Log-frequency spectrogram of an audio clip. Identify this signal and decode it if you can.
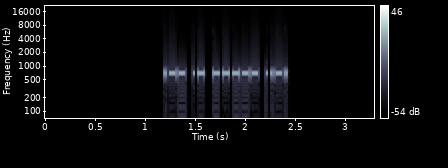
Morse code, heard as a keyed tone, about 51 wpm, 700 Hz. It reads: WA0F
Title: USA Call Signs - 3x Character Spacing - 50wpm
